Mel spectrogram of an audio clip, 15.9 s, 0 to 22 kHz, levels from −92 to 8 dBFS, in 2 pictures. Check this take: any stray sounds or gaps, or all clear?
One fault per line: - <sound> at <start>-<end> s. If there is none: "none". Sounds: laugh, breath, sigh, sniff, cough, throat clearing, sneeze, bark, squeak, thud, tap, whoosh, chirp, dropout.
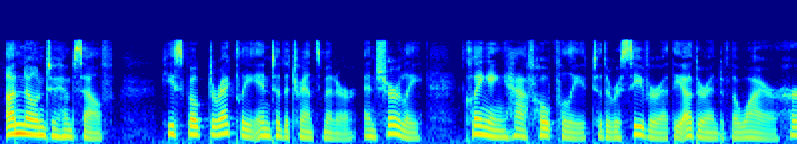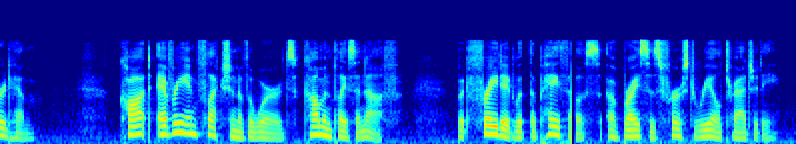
- dropout at 13.7-13.7 s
